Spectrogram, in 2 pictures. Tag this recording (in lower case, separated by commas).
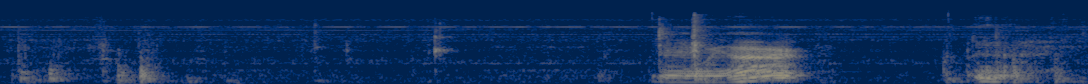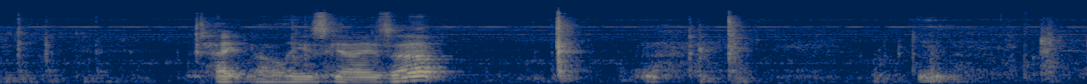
speech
